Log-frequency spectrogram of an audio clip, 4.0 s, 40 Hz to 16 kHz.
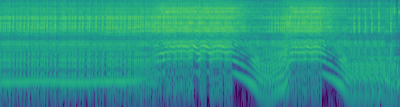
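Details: Losi LST XXL2 1/8-scale monster truck with a .31 cubic inch gasoline engine, carburetor set to stock specs on its first run at high elevation: screams high, then revs sag and recover twice in quick dips; bogs on takeoff, cause not confirmed.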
